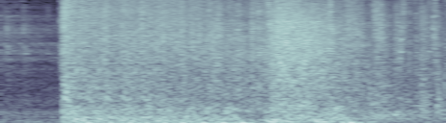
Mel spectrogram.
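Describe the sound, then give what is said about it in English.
A door being smashed in a video game, struck repeatedly with the space bar: a sudden loud crashing burst followed by sustained noisy crunching, with a second surge of impact partway through. “The door sound you're hearing off to the right, that's a door. You want to be right here. And hit the space bar to destroy it. And you have to hit them a few times.”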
